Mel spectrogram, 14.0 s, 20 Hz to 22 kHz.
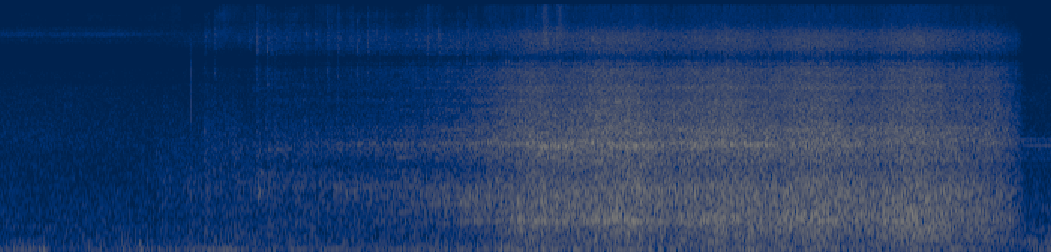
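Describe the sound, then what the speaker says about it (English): An LIRR train approaching westbound at Woodside station in Queens during the evening rush, a steady rumble building from a distance and swelling louder and broader as it nears, with no voices. "approaching westbound at 5:27 is train 2763 Far Rockaway to Penn Station"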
